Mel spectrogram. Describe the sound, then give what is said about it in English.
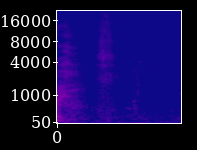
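A short, breathy sniff, preceded by a brief rush of air, then quiet room tone with no talking. “Sorry, I'm going to be sniffing a lot.”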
